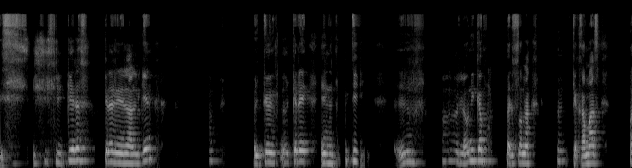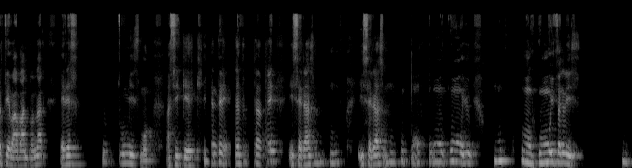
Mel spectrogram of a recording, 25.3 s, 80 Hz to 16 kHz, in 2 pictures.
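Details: Stuttering in an adult man, onset around age 7 and more noticeable from about age 11; he says it is uncontrolled on the day of the talk; real speech with repetitions.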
